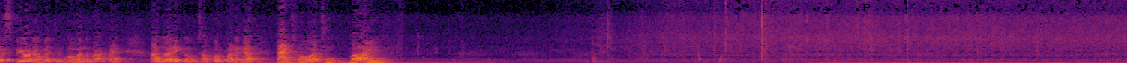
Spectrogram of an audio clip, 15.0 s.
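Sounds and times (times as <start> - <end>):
squid frying with faint sizzle: 6.7 - 15.0.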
